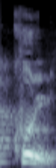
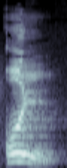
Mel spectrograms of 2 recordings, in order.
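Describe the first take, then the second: First: The first sound is a plain front k. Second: The first sound is a deep throat q. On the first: The speaker calls it wrong. "C'est pas cool" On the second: The speaker calls it right. "c'est qul"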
